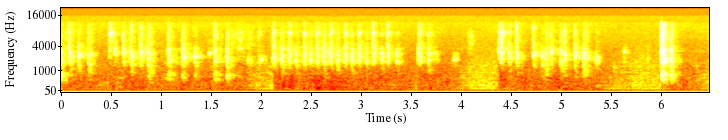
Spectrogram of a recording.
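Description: Faint computer keyboard typing: irregular key clicks, with a quick, dense run of keystrokes for about a second in the middle.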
